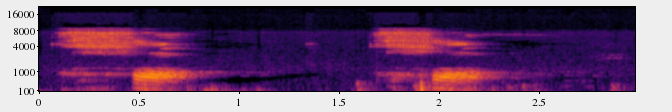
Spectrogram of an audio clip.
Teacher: খ হরফটাকে আমাদের কণ্ঠনালীর শেষ ভাগ থেকে একটু মোটা আওয়াজে একালিপ টেনিয়ে উচ্চারণ করতে হবে।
